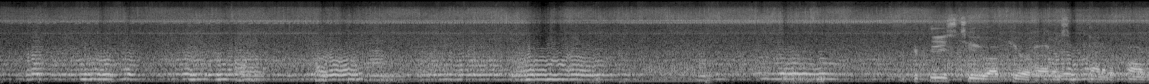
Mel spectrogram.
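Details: Honey bee swarm caught in a swarm trap on 1 September 2019, late in the season; many bees make a dense, continuous droning hum throughout, with a short human voice near the end.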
